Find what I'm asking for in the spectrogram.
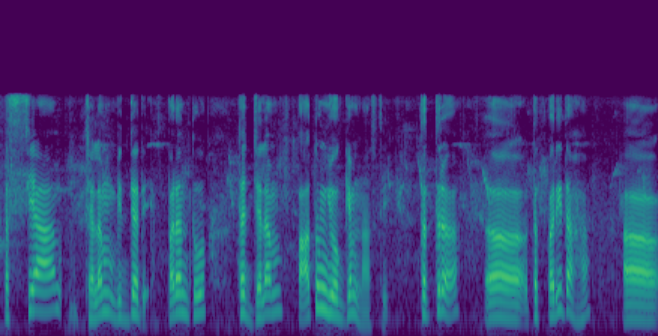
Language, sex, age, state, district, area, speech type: Sanskrit, male, 18-30, Maharashtra, Kolhapur, rural, spontaneous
